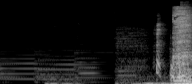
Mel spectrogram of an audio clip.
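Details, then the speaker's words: Streamer announcing she has to sneeze over soft background music: a brief noisy intake of breath, then one sharp, loud, explosive burst of air, a single sneeze. "hi connor hello i have to sneeze i want to sneeze"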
